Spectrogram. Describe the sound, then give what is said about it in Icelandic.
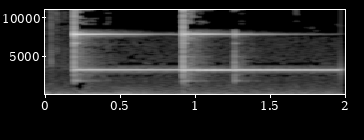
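A small bell, rung to end a yoga nidra practice, gives three bright metallic strikes, the last one softer. Its clear ringing tone lingers with a gently pulsing shimmer after each strike. “Þegar Jóga Nidra iðkunin lokið þá mun ég hringja þessari bjöllu.”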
